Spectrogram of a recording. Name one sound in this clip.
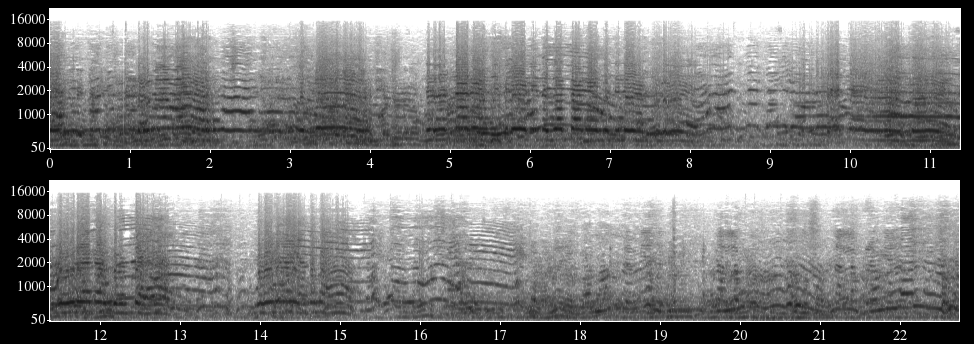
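A woman wails and sobs loudly nearby.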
